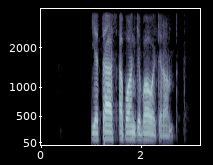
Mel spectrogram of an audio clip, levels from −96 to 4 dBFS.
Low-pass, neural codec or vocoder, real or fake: 3.6 kHz; none; real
